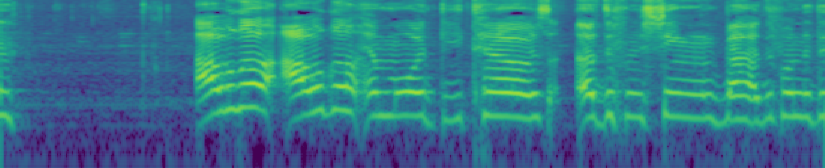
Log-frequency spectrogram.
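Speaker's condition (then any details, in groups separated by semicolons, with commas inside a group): Speech impairment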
